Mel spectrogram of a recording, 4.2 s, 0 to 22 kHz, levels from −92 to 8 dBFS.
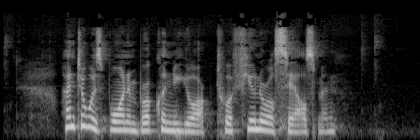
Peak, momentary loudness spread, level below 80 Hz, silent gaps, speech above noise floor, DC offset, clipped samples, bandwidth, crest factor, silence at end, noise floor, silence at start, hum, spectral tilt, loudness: -4 dBFS; 8 LU; -60 dBFS; none; 41 dB; under 0.1%; under 0.1%; 12.5 kHz; 16 dB; 0.85 s; -59 dBFS; 0.65 s; none; -4 dB/octave; -19 LUFS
